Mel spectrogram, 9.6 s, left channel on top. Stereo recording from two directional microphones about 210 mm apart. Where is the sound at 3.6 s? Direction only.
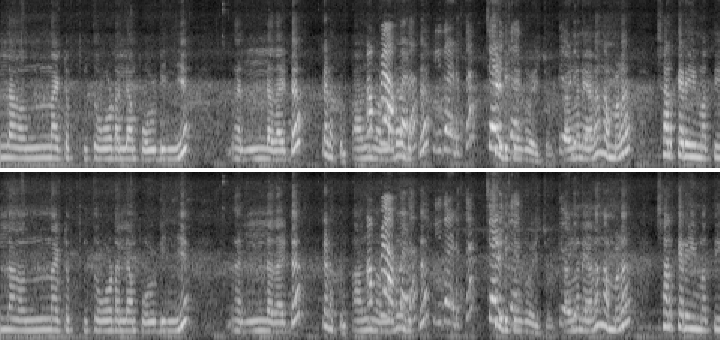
20° right (ahead or behind).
